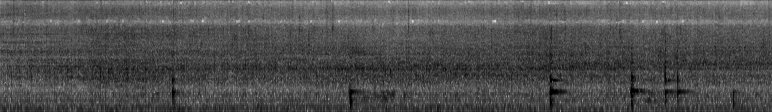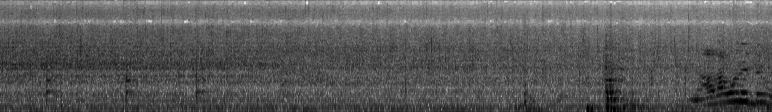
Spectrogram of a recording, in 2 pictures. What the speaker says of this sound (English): I am about to add the kale to the skillet,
